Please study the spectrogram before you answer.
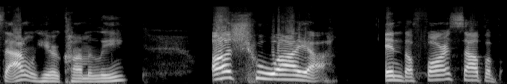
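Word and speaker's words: Ushuaia: Yesua. Okay. And the I I said it wrong. I butchered it. Pardon me. That's a place that I don't hear commonly. Ashua.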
